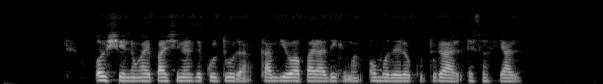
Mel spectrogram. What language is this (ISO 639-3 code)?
glg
